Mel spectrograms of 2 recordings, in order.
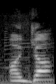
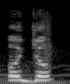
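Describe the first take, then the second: First: Its tones give the word meaning 'day'. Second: Its tones give the word meaning 'fear'. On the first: "O J O can be day" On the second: "O J O can be fear"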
